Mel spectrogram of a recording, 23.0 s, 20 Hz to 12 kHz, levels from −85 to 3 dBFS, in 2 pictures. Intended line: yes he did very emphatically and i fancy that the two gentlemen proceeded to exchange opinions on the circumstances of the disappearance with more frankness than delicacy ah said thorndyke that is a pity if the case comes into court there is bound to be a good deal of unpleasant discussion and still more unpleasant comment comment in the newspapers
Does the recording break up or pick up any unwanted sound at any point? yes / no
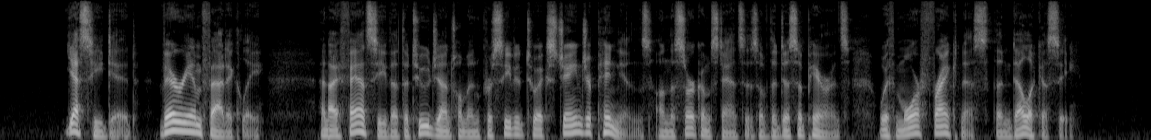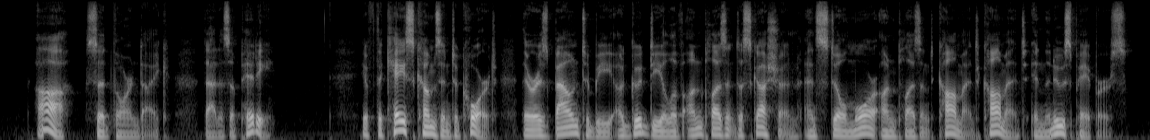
no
